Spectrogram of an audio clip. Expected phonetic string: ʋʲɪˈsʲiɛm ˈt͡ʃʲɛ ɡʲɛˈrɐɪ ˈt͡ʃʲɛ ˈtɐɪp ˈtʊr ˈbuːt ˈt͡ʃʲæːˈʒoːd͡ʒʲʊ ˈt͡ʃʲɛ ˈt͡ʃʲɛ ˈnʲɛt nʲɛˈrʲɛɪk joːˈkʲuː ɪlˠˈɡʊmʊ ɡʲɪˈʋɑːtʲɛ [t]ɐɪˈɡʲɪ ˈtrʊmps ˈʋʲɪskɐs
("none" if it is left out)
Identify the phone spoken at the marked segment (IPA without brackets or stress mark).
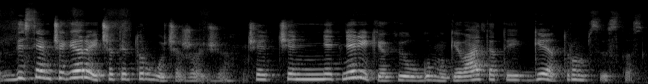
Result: t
